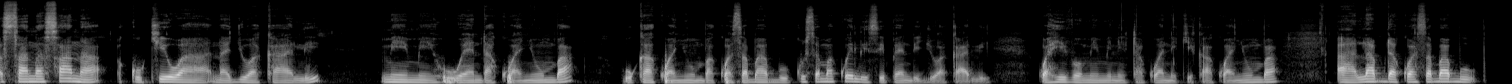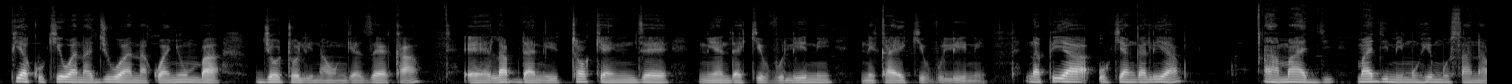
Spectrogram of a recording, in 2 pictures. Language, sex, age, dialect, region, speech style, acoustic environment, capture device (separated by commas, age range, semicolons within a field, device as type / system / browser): Swahili, male, 18-24, Kenya - Mombasa, Kenya, focused, silence, mobile / Linux / Chrome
